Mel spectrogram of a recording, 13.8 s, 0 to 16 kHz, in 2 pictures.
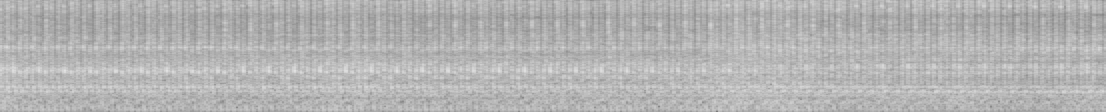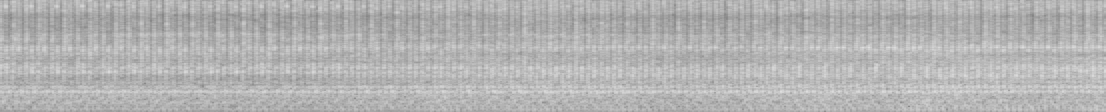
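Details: Citroen C5 2.0 HDi 100 kW diesel idling: loud, busy with a steady rapid tick about three a second, owner suspects around the injectors; injectors, piston rings, valves and valve seals redone 15,000 km earlier; source unknown.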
